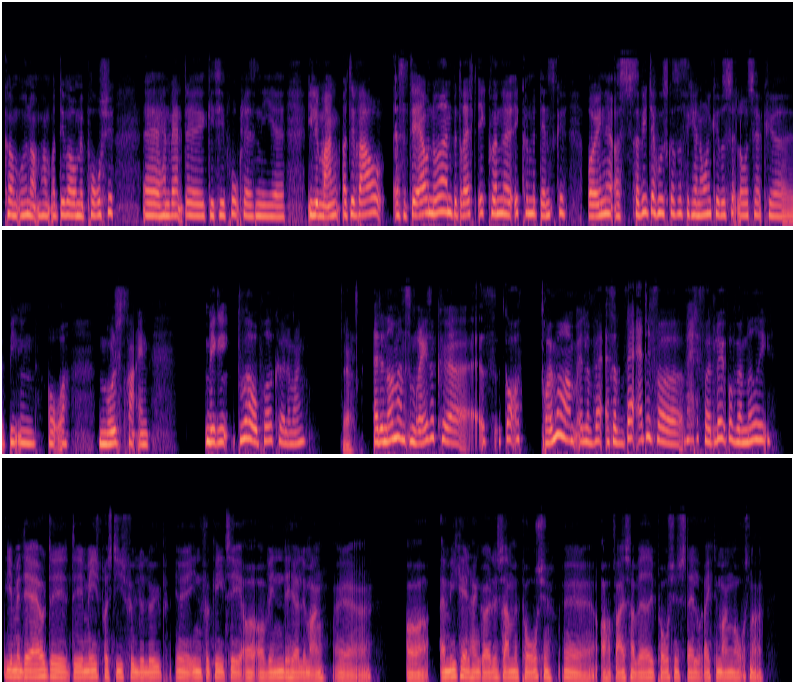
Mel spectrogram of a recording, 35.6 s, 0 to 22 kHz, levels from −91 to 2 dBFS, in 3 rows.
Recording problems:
garbled, watery; badly; nothing above 7.5 kHz
muffled; very slightly; fading above 1 kHz

